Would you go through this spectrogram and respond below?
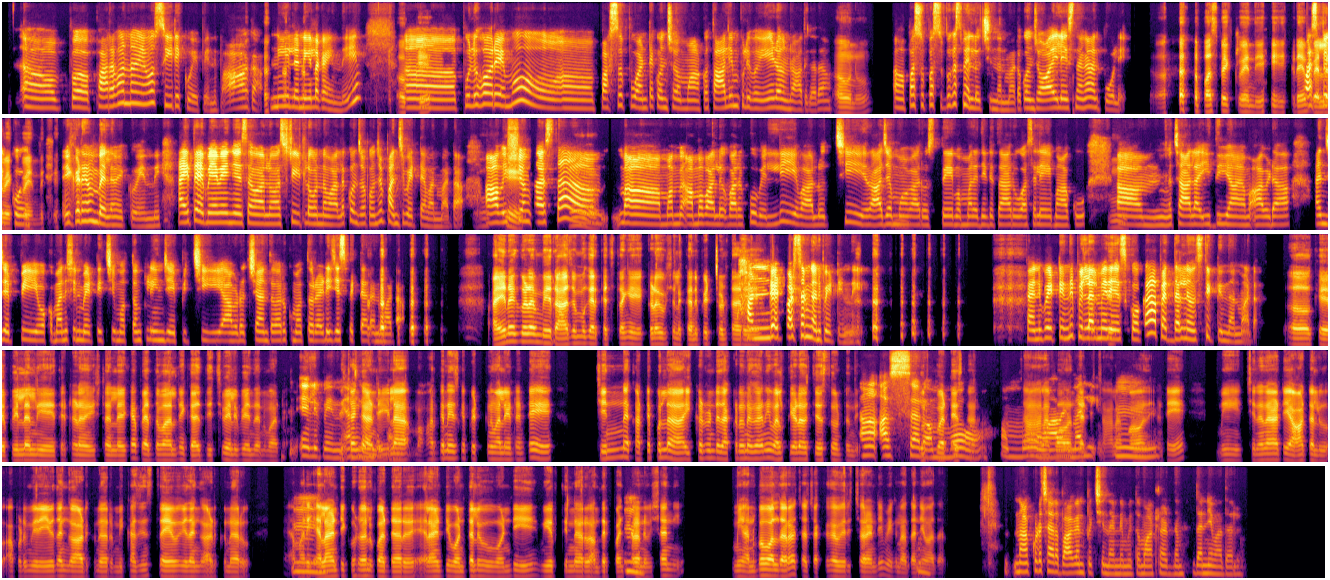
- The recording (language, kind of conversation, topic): Telugu, podcast, మీ చిన్నప్పట్లో మీరు ఆడిన ఆటల గురించి వివరంగా చెప్పగలరా?
- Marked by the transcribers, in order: laugh; in English: "స్మెల్"; in English: "ఆయిల్"; in English: "స్ట్రీట్‌లో"; in English: "మమ్మీ"; in English: "క్లీన్"; in English: "రెడీ"; laugh; in English: "హండ్రెడ్ పర్సెంట్"; laugh; in English: "ఆర్గనైజ్‌గా"; in English: "కజిన్స్‌తో"; sniff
